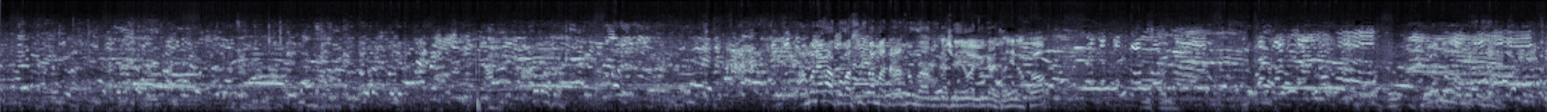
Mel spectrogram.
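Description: A dense crowd of men and women talks and shouts all around, close by.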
